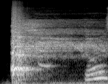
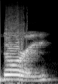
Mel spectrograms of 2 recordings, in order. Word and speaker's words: Dory: Dorian's a girl? I'm so sorry, Dorian. Yeah. You said Dorian. Wait, how do you say it? It's Dory. Dory.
